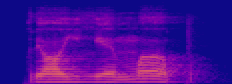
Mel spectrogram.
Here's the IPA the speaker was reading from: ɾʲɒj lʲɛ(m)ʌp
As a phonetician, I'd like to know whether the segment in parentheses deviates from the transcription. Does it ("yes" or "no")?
no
